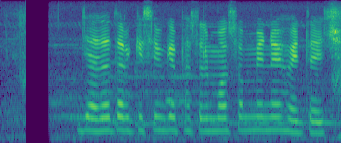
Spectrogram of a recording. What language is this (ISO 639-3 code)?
mai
